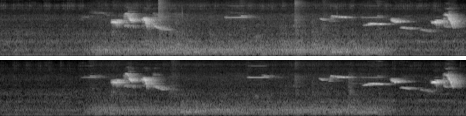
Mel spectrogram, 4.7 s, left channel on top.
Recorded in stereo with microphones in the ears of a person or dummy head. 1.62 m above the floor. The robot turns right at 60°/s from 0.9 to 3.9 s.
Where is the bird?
5° left (ahead or behind), 1.9 m; by 4.6 s 15° right (ahead or behind), 1.9 m.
